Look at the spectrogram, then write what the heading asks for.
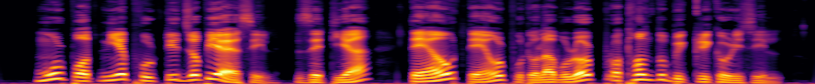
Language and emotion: Assamese, happy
